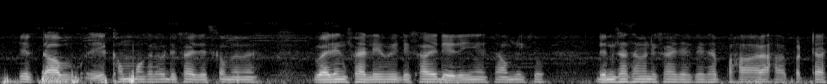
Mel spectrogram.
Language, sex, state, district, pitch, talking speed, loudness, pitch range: Hindi, male, Madhya Pradesh, Umaria, 115 Hz, 145 wpm, -22 LUFS, 110-120 Hz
